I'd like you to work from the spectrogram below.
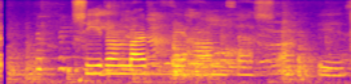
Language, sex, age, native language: Icelandic, male, 10, Icelandic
